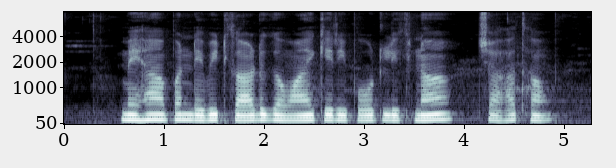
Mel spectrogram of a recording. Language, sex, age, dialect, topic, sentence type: Chhattisgarhi, male, 18-24, Western/Budati/Khatahi, banking, statement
